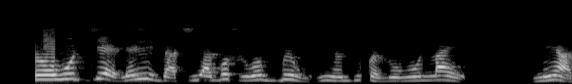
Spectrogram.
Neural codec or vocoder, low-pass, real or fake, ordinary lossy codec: none; 5.4 kHz; real; none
